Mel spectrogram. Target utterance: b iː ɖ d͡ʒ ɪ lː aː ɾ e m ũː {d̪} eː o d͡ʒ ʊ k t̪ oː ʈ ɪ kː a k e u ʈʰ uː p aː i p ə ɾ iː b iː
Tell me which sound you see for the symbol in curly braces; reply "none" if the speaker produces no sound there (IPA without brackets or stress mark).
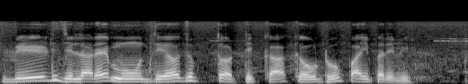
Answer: d̪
